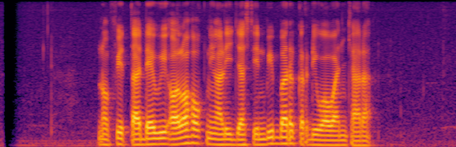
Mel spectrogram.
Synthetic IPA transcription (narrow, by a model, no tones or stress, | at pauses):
nɔfit̪adɛwiɔlɔɦɔk̚nialid͡ʒast̪inbibərkɨrdiwawaɲt͡ʃaɾa̰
